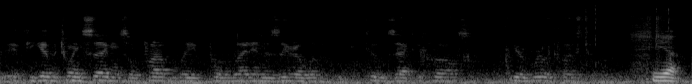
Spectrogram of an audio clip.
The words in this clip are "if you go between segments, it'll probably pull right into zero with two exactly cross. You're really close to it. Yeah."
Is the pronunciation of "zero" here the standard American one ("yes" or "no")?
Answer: yes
